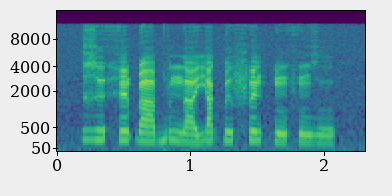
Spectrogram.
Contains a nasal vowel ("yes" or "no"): yes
